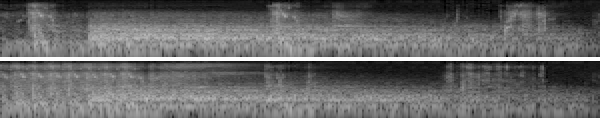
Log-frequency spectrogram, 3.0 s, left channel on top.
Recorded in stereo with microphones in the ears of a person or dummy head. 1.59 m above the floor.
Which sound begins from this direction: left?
An explosion, at 0.4 s.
